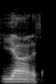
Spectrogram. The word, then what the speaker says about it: Giannis: The G is silent. Yeah, it's Giannis.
